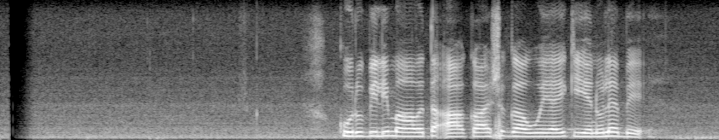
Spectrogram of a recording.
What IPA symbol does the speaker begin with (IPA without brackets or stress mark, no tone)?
k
